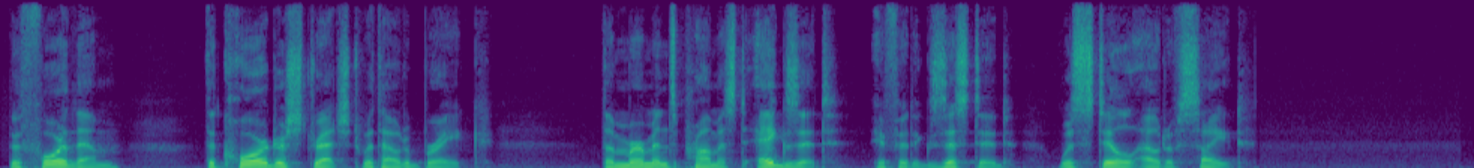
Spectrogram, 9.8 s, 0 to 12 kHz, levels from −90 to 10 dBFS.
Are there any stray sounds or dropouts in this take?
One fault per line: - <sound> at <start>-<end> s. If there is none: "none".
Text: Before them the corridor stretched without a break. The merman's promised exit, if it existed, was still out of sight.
none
